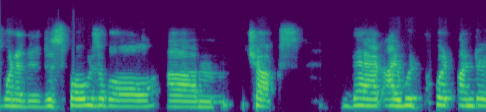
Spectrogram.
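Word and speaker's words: Chux: with the blue uh i'm not sure how to pronounce the word nancy paladin uh c-h-u-x oh with the chucks okay okay all right that is how you say it all right i i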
